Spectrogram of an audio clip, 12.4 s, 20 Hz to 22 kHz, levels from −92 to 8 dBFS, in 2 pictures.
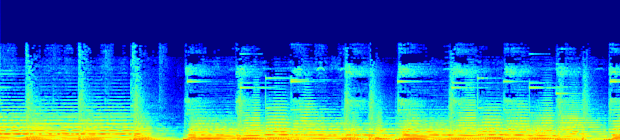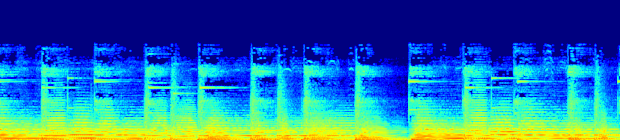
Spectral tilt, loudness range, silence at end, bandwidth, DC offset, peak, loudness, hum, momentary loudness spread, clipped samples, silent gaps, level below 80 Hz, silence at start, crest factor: -5.5 dB/octave; 1 LU; 0 s; 15 kHz; under 0.1%; -2 dBFS; -18 LUFS; none; 3 LU; under 0.1%; none; -32 dBFS; 0 s; 16 dB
